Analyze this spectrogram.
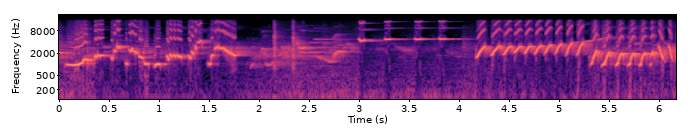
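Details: Training song of a white-rumped shama for contest birds, 'nembak' style: varied whistles and chatter, then thin high repeated tones, ending in a fast series of rising whistled strokes repeated several times a second.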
